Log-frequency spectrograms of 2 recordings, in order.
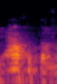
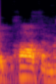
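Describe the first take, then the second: First: "apothem" stressed on the first syllable, AP-o-them. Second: "apothem" stressed on the second syllable, a-POTH-em. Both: Shown as a demonstration. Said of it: "it can be pronounced either way".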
